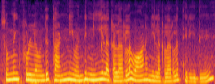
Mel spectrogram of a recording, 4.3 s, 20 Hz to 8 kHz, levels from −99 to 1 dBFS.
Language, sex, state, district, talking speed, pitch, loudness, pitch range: Tamil, male, Tamil Nadu, Kanyakumari, 155 wpm, 180 Hz, -11 LUFS, 150-195 Hz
